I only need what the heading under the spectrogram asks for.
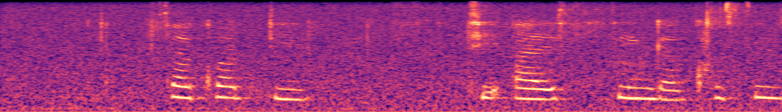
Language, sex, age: Zulu, female, 19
